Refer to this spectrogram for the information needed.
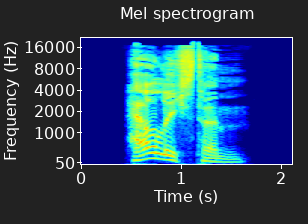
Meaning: strong dative masculine/neuter singular superlative degree of herrlich
- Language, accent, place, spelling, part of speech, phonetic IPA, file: German, Germany, Berlin, herrlichstem, adjective, [ˈhɛʁlɪçstəm], De-herrlichstem.ogg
